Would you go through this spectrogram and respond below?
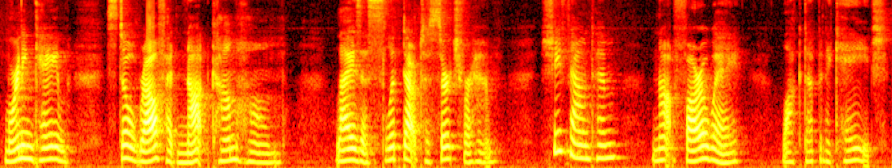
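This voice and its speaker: A woman's voice: lowish voice, slow. Woman reading a children's story aloud. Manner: expressive read-aloud storytelling. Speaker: storybook reader. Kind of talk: scripted children's story narration.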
